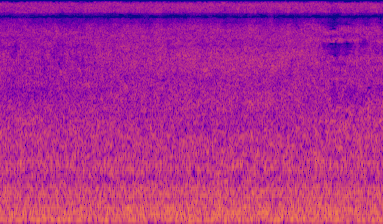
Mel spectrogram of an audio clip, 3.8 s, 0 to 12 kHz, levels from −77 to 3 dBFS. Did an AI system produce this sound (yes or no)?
yes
